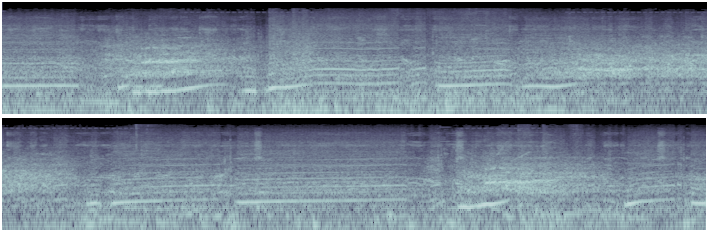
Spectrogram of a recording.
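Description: Tyres screech while the car drifts.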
